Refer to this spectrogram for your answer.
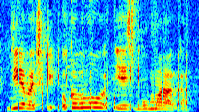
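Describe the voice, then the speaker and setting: A woman's voice: fairly high pitch, animated, fairly quick, natural voice, low-quality recording. Woman as a small, eager young army private. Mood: tender. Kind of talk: audio play acting. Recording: music under the voice.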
